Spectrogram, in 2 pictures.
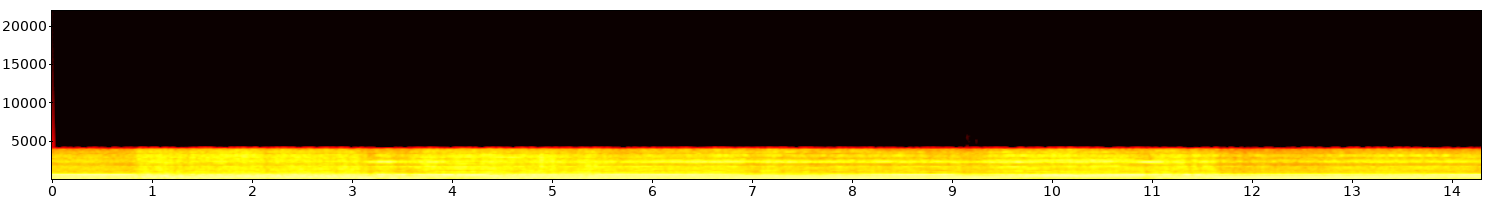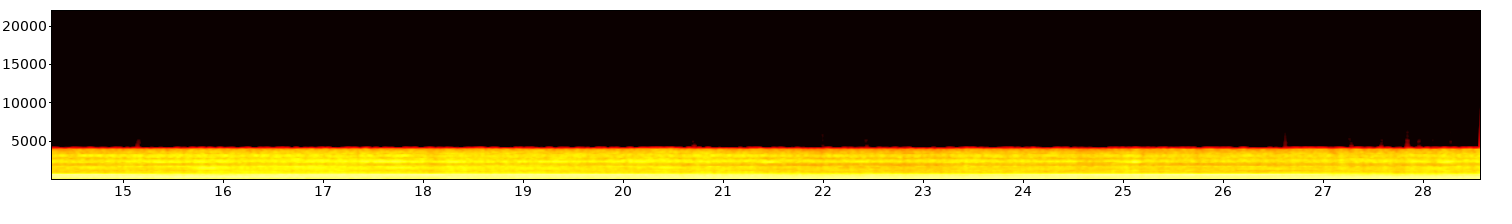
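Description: Car engine heard from inside the cabin, pulling hard uphill: its note rises slowly, breaks at a gear change about eleven seconds in, then climbs steadily again.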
